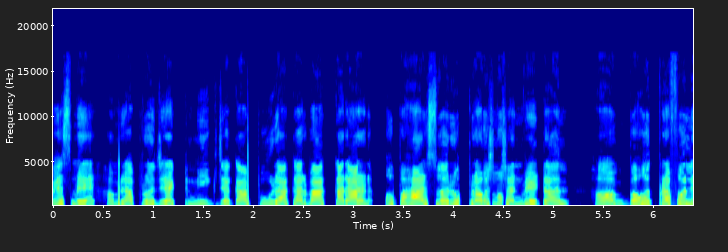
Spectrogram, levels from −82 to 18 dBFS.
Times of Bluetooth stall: none

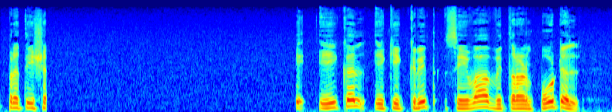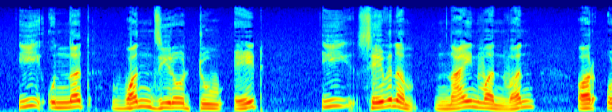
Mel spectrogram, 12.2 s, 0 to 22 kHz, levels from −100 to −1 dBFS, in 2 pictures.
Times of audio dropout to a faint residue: 0.46-2.96

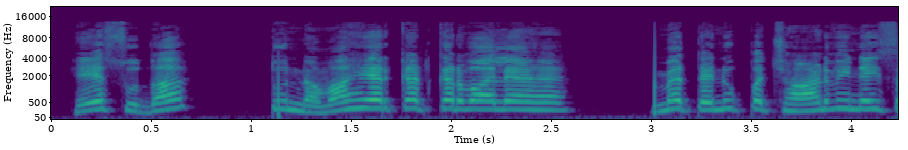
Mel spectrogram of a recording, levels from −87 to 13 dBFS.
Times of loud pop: 1.13-1.16, 3.02-3.04

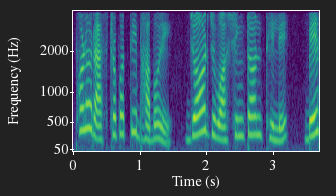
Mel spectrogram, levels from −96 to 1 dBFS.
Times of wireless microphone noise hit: none

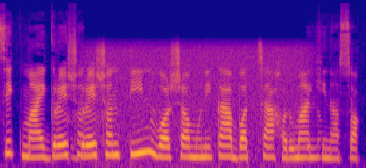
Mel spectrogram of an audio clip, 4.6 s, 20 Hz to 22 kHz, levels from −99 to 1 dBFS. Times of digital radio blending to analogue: 0.88-4.04

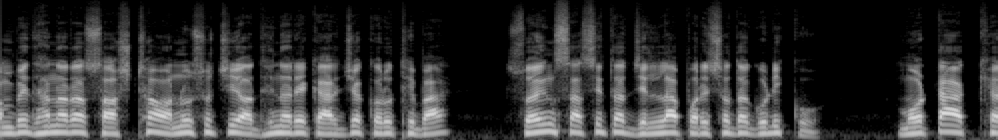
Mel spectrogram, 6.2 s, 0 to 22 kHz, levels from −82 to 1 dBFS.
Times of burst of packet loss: none

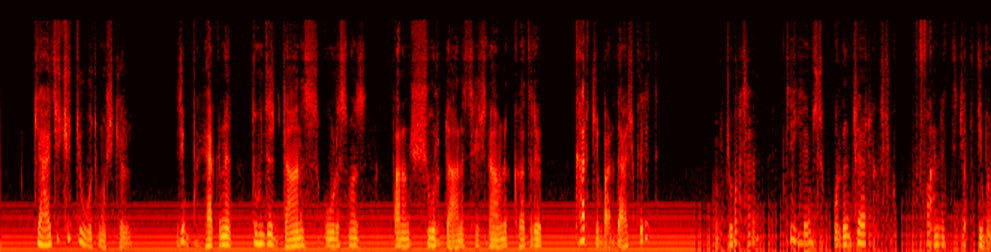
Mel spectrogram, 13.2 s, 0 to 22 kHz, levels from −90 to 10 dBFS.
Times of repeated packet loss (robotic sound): 9.27-13.05

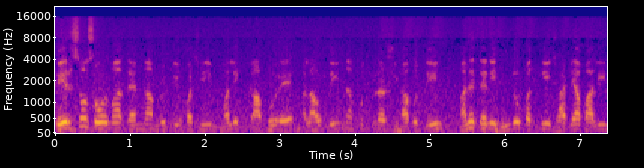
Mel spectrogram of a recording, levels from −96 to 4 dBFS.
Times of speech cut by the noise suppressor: 0.02-7.37

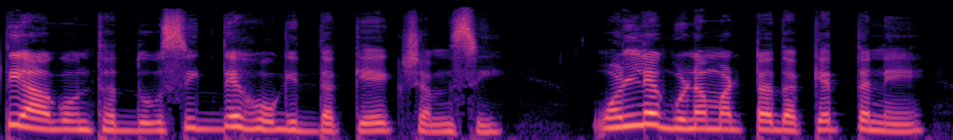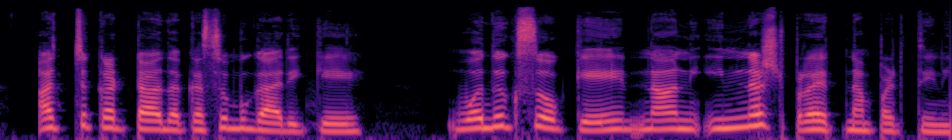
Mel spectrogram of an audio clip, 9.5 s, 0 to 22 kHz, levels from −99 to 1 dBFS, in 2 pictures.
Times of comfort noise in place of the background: none

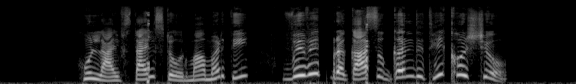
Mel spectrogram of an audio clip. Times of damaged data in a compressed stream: 1.45-1.49, 3.64-3.68

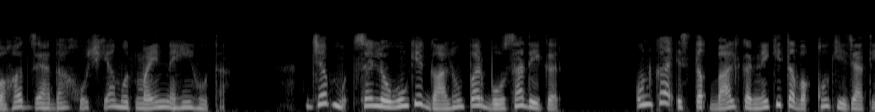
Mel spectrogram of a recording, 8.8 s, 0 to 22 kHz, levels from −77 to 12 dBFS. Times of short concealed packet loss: none

